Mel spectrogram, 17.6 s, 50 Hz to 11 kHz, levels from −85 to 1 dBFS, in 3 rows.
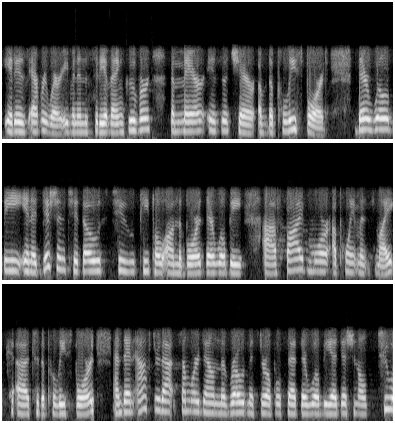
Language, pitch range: English, 175-205 Hz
